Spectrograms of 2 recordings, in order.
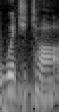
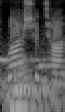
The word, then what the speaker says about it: Ouachita: at a baptist university back in texas everybody pronounces it wichita but really it's ouachita washington washington how would you pronounce it it's washita baptist university get it right it's washi tall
